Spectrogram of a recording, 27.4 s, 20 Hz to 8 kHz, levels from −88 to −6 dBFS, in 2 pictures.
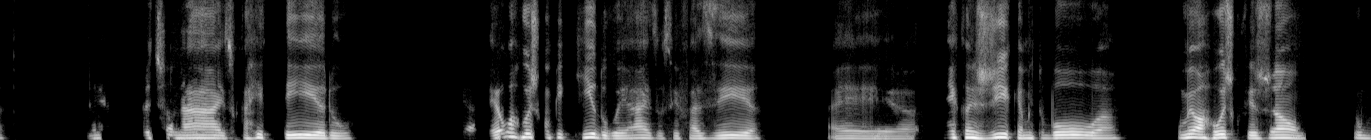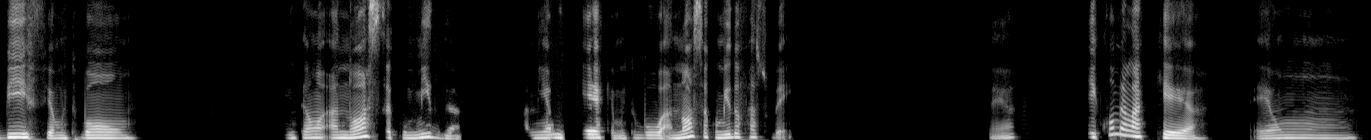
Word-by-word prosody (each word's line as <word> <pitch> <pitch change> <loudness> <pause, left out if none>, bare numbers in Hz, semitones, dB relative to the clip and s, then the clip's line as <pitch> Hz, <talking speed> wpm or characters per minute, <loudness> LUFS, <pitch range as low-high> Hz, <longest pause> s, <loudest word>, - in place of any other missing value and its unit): né, 155 - -19 1.4
tradicionais, 160 -1 -2
carreteiro 160 -3 +2 1.4
e 160 - -9
até 190 - +2
o - - -5
arroz 205 -3 +2
com 175 - -11
piqui 190 +1 0
do 160 -4 -2
Goiás 150 +1 -3
eu 140 - -13
sei 140 +1 -11
fazer, 145 +2 -1
eh, 150 - -21 1.9
minha 180 -1 0
canjica 180 +2 +4
é - - 0
muito 155 0 -3
boa, 155 -1 +2 0.6
o 165 - -7
meu 190 +1 +5
arroz 180 +2 +5
com - - -41
feijão, 155 0 +1 0.5
o 160 - -7
bife 200 +4 +3
é - - +2
muito 150 -1 -5
bom. 160 -1 +1 1.6
Então 170 +2 -4
a 170 - -4
nossa 185 +3 +2
comida 160 -3 -2 0.7
a - - -16
minha 170 +2 -2
muqueca 185 0 +1
é 145 - -11
muito 165 +4 -10
boa 160 -1 -2
a 150 - -7
nossa 220 +7 +2
comida, 180 +3 0
eu - - -2
faço 205 0 -10
bem. - - -14 2.0
Né. 85 +6 -10 0.7
E 215 - -2
como 355 +1 -4
ela 270 -7 +4 0.2
quer? 145 -6 +2 0.5
É 140 +2 -8
um 160 -1 -7
165 Hz, 115 wpm, -20 LUFS, 150-180 Hz, 2.0 s, meu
